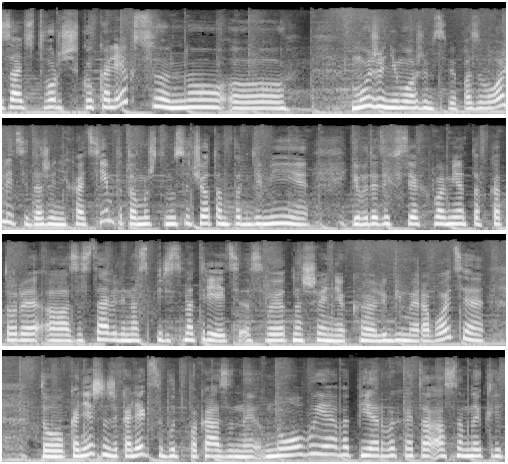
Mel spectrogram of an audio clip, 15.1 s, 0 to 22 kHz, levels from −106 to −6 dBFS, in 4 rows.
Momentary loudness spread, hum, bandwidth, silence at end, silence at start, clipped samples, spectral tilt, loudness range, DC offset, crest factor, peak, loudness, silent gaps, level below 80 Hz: 5 LU; none; 17 kHz; 0 s; 0 s; under 0.1%; -5 dB/octave; 1 LU; under 0.1%; 12 dB; -2 dBFS; -14 LUFS; none; -30 dBFS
